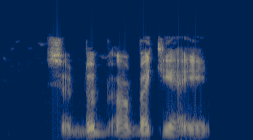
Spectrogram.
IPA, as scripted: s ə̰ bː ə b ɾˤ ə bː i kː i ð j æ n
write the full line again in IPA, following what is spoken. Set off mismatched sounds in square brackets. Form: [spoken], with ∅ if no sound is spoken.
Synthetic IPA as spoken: s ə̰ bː ə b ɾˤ ə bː [æ] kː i [ʕ] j [i] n

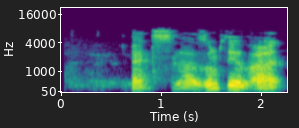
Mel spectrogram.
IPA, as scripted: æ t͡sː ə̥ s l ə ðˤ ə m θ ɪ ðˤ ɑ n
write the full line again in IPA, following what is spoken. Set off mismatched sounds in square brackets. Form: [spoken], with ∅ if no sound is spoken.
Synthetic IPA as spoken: æ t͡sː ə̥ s l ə [zˤ] ə m θ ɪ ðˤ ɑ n

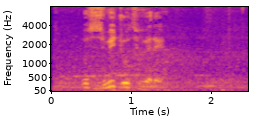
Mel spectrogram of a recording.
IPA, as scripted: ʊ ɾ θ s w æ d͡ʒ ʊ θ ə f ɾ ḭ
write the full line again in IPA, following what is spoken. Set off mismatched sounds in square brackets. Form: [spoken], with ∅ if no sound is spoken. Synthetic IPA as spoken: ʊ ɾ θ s w [i] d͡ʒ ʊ θ ə [v] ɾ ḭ

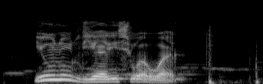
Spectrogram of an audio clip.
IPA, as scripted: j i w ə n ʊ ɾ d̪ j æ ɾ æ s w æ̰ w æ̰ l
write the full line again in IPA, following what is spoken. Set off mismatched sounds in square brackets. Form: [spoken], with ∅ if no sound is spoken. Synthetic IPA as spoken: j i w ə n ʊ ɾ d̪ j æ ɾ [i] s w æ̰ w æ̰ l

